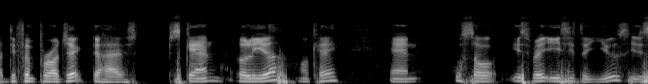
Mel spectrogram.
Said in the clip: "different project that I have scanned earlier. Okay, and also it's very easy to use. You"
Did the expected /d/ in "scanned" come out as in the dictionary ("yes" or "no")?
no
